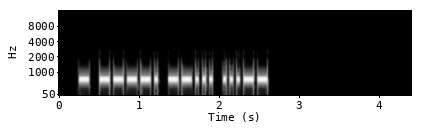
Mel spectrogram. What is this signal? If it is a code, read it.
Morse code, heard as a keyed tone, about 28 wpm, 700 Hz. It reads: T973
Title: Numbers - Contest Style - 4-Digit 28wpm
